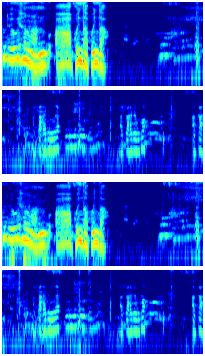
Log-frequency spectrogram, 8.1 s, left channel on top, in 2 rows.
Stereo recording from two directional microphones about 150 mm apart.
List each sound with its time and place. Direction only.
0.1 s speech: 25° left (ahead or behind)
4.3 s bird: 50° left (ahead or behind)
4.6 s speech: 15° left (ahead or behind)
7.3 s a sound: 15° left (ahead or behind)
